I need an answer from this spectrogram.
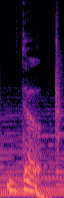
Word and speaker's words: the: if a consonant sound follows it it is pronounced as the for instance the Sun the day and the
